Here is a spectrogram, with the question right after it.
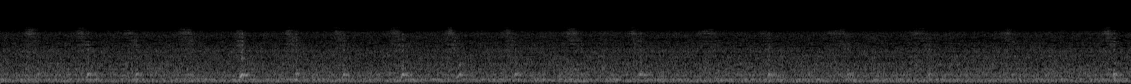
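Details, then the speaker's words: Person with chronic hiccups, awaiting a neurologist visit, pausing a minute to let them be heard: soft, brief gulping clicks about every second, roughly 15 in 11 seconds, faint persistent hiccups (chronic singultus). "Someone wanted to hear the hiccups, and this is what the hiccups have been reduced to sounding like. I'm gonna like pause and hiccup for like a minute."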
